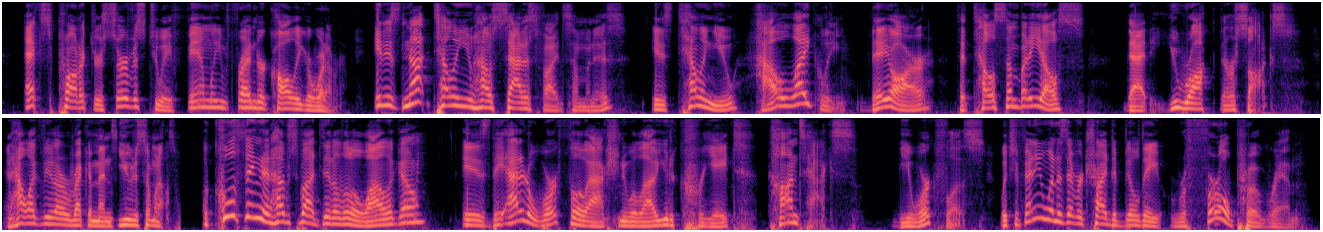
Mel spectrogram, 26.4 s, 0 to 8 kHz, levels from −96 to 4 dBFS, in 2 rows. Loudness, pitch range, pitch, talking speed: -25 LUFS, 120-190 Hz, 145 Hz, 190 wpm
